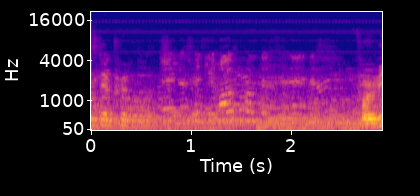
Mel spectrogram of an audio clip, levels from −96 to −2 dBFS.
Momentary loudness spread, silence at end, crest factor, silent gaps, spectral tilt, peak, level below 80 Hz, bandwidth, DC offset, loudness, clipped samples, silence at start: 12 LU; 0 s; 22 dB; none; -9 dB/octave; -4 dBFS; -48 dBFS; 5.6 kHz; under 0.1%; -29 LUFS; under 0.1%; 0 s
